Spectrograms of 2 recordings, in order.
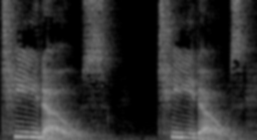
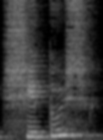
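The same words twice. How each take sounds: First: "Cheetos" as "CHEE-rous", tapped R; falling English "Cheetos"; English flapped T. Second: "Cheetos" as "shítus", rising; Portuguese-style "Cheetos"; Brazilian pronunciation. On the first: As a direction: model American "Cheetos", T softened to a tap. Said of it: "reduzido pra um R". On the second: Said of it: "outro detalhe legal de pronúncia". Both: Shown as a demonstration.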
